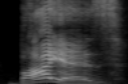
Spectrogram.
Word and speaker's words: Baez: Baez. I know I got the pronunciation right.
